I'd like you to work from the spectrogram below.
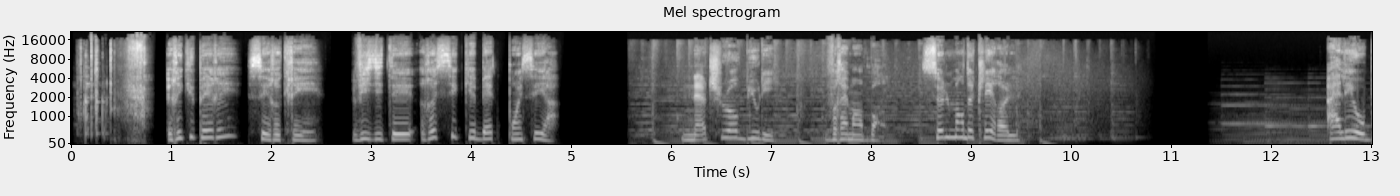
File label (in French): ANNONCEUR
